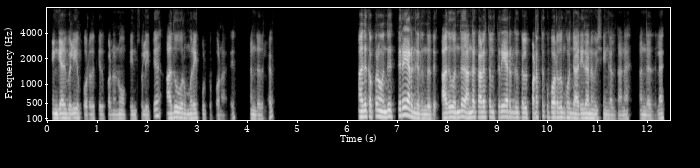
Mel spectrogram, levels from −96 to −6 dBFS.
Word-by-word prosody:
எங்கயாவது 115 0 +2
வெளிய 115 +1 0
போறதுக்கு 105 0 -8
இது 105 - -12
பண்ணணும். 105 +1 -6
அப்டின்னு 100 +1 -10
சொல்லிட்டு, 105 +11 -5 0.3
அது 115 - -1
ஒரு 115 -2 -2
முறை 115 +1 0
கூட்டு 105 -2 -14
போனாரு. 95 +2 -14 0.4
அந்த 100 -2 -4
இதுல. 95 - -11 1.7
அதுக்கப்புறம் 155 +1 +4
வந்து 140 +3 +3 0.2
திரையரங்கு 170 -9 +6
இருந்தது. 105 -1 -2 0.2
அது 125 +2 +4
வந்து 135 +3 +2
அந்த 130 +3 +3
காலத்தில 135 0 +2
திரையரங்குகள் 130 -3 +1
படத்துக்கு 135 +2 -3
போறதும் 130 0 +1
கொஞ்சம் 120 -3 +2
அரிதான 115 0 +1
விஷயங்கள் 100 -3 -8
தான, 95 - -7 0.4
அந்த 100 -1 -3
இதில. 110 +5 -5
115 Hz, 150 wpm, -23 LUFS, 105-135 Hz, 1.7 s, திரையரங்கு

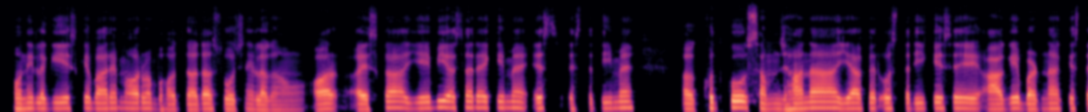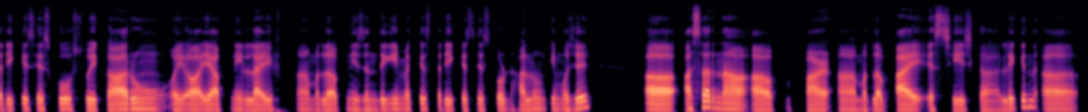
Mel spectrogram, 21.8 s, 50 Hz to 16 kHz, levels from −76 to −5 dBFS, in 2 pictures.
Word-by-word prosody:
होने 140 +1 +1
लगी 140 0 -2
है 145 - +1
इसके 145 +1 -4
बारे 140 0 0
में 145 0 -6
और 140 0 +2
मैं 145 -1 -2
बहुत 125 0 -5
ज़्यादा 125 +2 +1
सोचने 130 0 -4
लगा 115 -1 -1
हूँ 115 +1 -11 0.2
और 130 0 +3 0.3
इसका 160 +6 0
ये 145 0 -1
भी 170 +2 0
असर 160 +1 -2
है 160 - +2
कि 160 0 -4
मैं 155 -2 0
इस 145 +1 -2
स्थिति 135 +2 -8
में 155 +1 0 0.6
अ, 135 -1 +3
खुद 150 -1 0
को 165 -1 +5
समझाना 135 0 +1
या 140 -1 +2
फिर 145 +1 -3
उस 140 0 -7
तरीक़े 140 +2 -2
से 145 -1 +1 0.2
आगे 135 +3 +1
बढ़ना 135 +1 -1
किस 135 +1 -7
तरीक़े 130 +1 -2
से 135 +1 -2
इसको 135 +1 -1
स्वीकारूँ 130 +1 +2
य 125 - +1 0.2
या 125 0 +5
अपनी 130 +1 -2
लाइफ़ 125 - +1 0.2
मे 125 -1 -2
मतलब 120 0 0
अपनी 125 +1 -4
ज़िंदगी 125 +2 -2
में 130 -1 -3
किस 135 -1 -2
तरीक़े 125 0 -3
से 130 - -6
इसको 130 +1 -3
ढालूँ 120 +2 -3
कि 135 - -5
मुझे 130 +3 +1 0.6
अ, - - +5 0.4
असर 160 +6 +4
ना 135 -2 +4 0.6
प 120 0 +3
अ, 120 -1 0
मतलब 120 0 -1
आए 120 0 +7
इस 125 -1 -4
चीज़ 120 -2 -3
का 115 -1 -3
लेकिन 135 +9 -2
अ, 130 -5 0
130 Hz, 185 wpm, -24 LUFS, 125-145 Hz, 0.6 s, आए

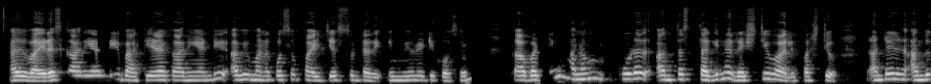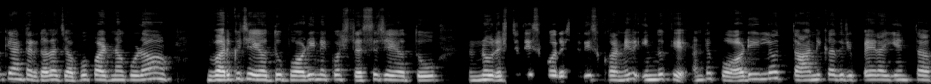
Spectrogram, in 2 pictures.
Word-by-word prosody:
అది 195 0 +5
వైరస్ 185 +4 +5
కానియ్యండి, 205 0 -1
బాక్టీరియా 200 +2 +1
కానీయండి 195 +5 -1 0.2
అవి 230 +2 +1
మన 200 -1 -1
కోసం 210 +3 -5
ఫైట్ 185 -2 0
చేస్తుంటది 190 -3 -2 0.2
ఇమ్యూనిటీ 195 +1 -2
కోసం. 175 +2 -3 0.5
కాబట్టి 210 - +2 0.2
మనం 245 +1 +2 0.4
కూడా 265 +2 +5 0.2
అంత 210 +1 -1 0.2
తగిన 230 +6 +3
రెస్టివ్వాలి 195 -2 +1
ఫస్టు. 185 0 -2 0.4
అంటే 245 +4 +3 0.3
అందుకే 230 +4 +2
అంటారు 220 -4 -1
కదా 215 +2 +4
జబ్బు 200 +4 +1
పడినా 210 0 +2
కూడా 220 +4 +1 0.7
వర్క్ 215 +4 +6
చేయొద్దు, 215 -2 +5
బాడీ‌ని 220 +3 +4
ఎక్కువ 225 +1 -3
స్ట్రెస్ 185 -1 -1
చేయొద్దు, 195 -2 +1 0.5
నువ్వు 215 0 +6
రెస్ట్ 195 +4 -3
తీసుకో, 460 - -7
రెస్ట్ 195 - -8
తీసుకో 420 - -6
అనేది 210 +4 -2
ఇందుకే. 225 +1 +2
అంటే 210 +6 -4 0.2
బాడీలో 235 +9 +1 0.2
దానికది 220 +2 -1
రిపేర్ 210 +1 -2
అయ్యేంత 210 +1 -3
205 Hz, 140 wpm, -20 LUFS, 195-225 Hz, 0.7 s, వర్క్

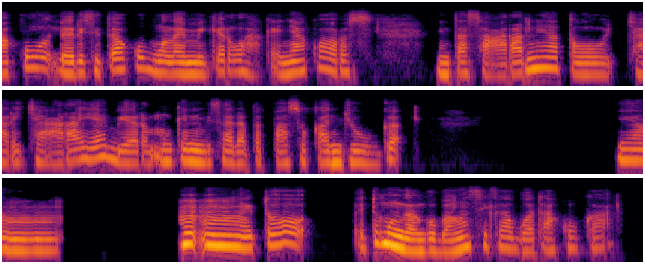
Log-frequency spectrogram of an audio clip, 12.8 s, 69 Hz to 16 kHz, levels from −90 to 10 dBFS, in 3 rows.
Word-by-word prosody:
aku 220 +8 -1
dari 165 0 +2
situ, 170 +1 -8
aku 215 +2 -4
mulai 170 -4 0
mikir 160 +3 -1
wah 185 - -5
kayaknya 165 +3 -2
aku - - -6
harus 175 -1 -6 0.4
minta 160 -1 -3
saran 165 +2 -1
nih 225 +1 +3
atau 155 -3 -4
cari 150 -1 -6
cara 150 0 -4
ya 190 +2 -2
biar 150 -1 -4
mungkin 165 0 -1
bisa 155 - -9
dapat 145 - -6
pasukan 150 +1 -4
juga. 145 -3 -5 1.4
Yang 150 -3 0 0.8
mhm, 215 -2 +8 0.2
itu, 210 - -3 0.6
itu - - -2
mengganggu 155 -8 +8
banget 160 +6 +2
sih 200 - -7
Kak, 175 -2 -3
buat 150 -1 -6
aku, 170 +3 -11
Kak. - - -11
160 Hz, 160 wpm, -22 LUFS, 150-180 Hz, 1.4 s, mhm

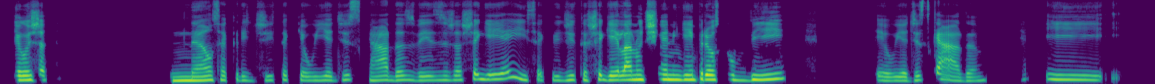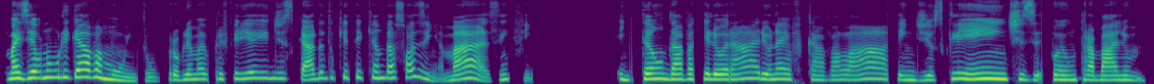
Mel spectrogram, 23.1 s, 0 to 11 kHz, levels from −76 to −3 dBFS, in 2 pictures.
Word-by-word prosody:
Eu 170 0 +6
já 180 +1 0 1.3
Não. 150 +3 +4
Você 170 - -4
acredita 155 +2 -8
que 165 - -4
eu 150 0 -5
ia 155 +1 -3
de 155 +4 -8
escada? 165 -2 -3
Às 170 -1 -5
vezes 160 +2 -4
já 170 +1 -3
cheguei 195 +1 0
a 225 - 0
ir, 230 -10 -1
você - - -9
acredita? 165 +2 -4
Cheguei 170 +1 +2
lá, 175 +1 +7
não 185 +1 +6
tinha 190 +2 +4
ninguém 180 0 +5
pra 190 -1 +5
eu 180 - +8
subir, 185 +5 +2 0.9
eu 145 -1 -4
ia 145 -1 -1
de 160 - -5
escada. 145 -3 -2 0.6
E 180 -3 -1 0.6
mas 230 0 +6
eu 250 0 +5
não 270 +1 +1
ligava 275 -1 +3
muito. 145 - -1
O - - -18
problema 195 +2 -1
é - - -1
eu - - -6
preferia 215 +3 -3
ir 235 -1 -4
de 230 0 -3
escada 215 0 -2
do 250 +1 -10
que 265 - -6
ter 270 - -6
que 250 - -4
andar 240 0 0
sozinha. 245 - -4
Mas, 185 - +1
enfim. 200 +2 -8 0.9
Então 210 +4 +2
dava 200 0 +2
aquele 200 0 +1
horário, 200 +2 +1
né, 205 +1 0
eu 195 - -3
ficava 175 -1 -8
lá, 190 +4 -2
atendia 170 -3 -4
os 170 - -10
clientes. 210 -3 +4
E - - -4
foi 185 -1 0
um 180 0 -1
trabalho 175 -1 -1
185 Hz, 175 wpm, -19 LUFS, 170-210 Hz, 1.3 s, eu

